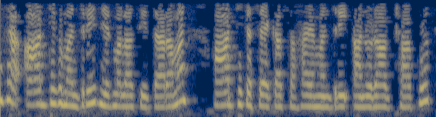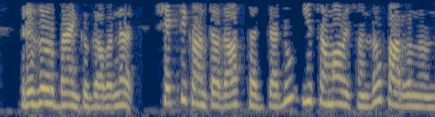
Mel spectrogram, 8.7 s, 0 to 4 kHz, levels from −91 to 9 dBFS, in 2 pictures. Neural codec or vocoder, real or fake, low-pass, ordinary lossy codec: none; real; 3.6 kHz; AAC, 32 kbps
